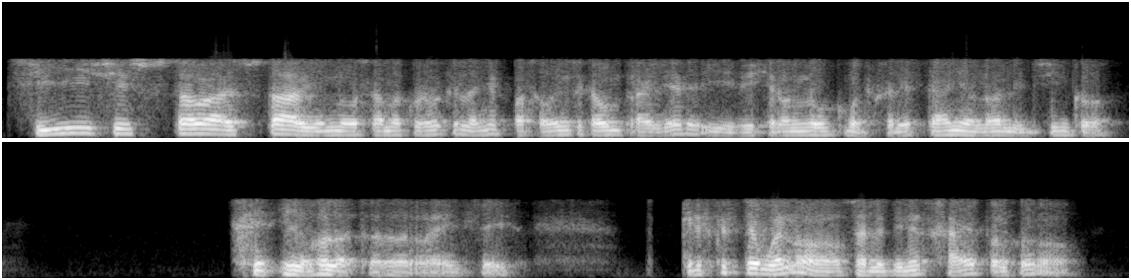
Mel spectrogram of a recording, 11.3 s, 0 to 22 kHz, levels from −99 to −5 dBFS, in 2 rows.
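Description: Speech runs through Speex codec damage for the whole recording: a hoarse, noisy grain sits on every syllable and the top band turns to a hissy, shaped fill. The plain roughness fits a low setting around 11 kbps, unlike the swirly, warbling treble of MP3 or Opus.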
